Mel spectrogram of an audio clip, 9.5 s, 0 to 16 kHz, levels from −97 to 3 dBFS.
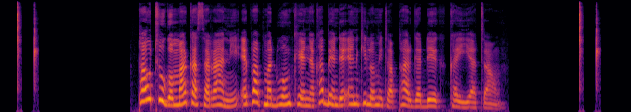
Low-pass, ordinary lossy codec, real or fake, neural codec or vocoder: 14.4 kHz; none; fake; vocoder, 44.1 kHz, 128 mel bands every 512 samples, BigVGAN v2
